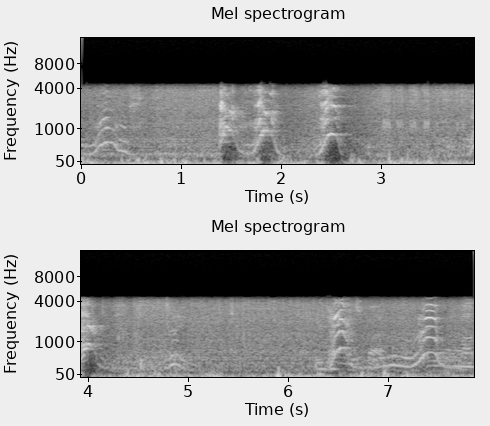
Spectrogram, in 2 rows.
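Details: Pug named Jasper barking at a television showing K911, giving scattered short yips and barks with pauses between them, mixed with TV dialogue and background music.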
